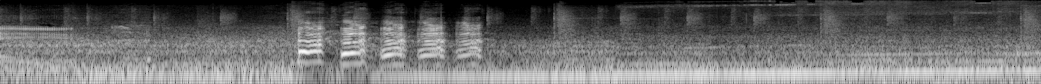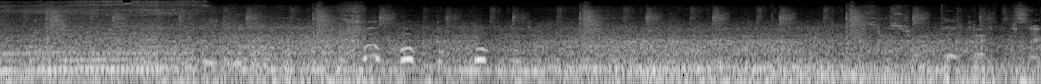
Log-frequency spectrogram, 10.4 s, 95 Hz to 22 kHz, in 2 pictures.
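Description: Nissan Skyline R32 GTR pulling hard, its engine note climbing steadily through the revs from inside the car with a quick burst of fluttering mechanical chatter early on, loud and close, with excited voices in the cabin.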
